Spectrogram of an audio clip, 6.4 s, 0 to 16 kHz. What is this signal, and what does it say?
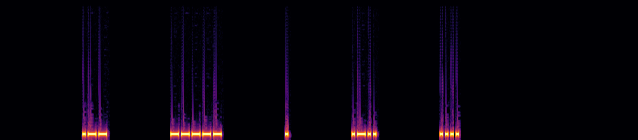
Morse code, heard as a keyed tone, about 45 wpm, spaced as for 12 wpm, 700 Hz. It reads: W0ELH
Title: USA Call Signs - 5 Characters - 8x Character Spacing - 45wpm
